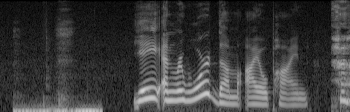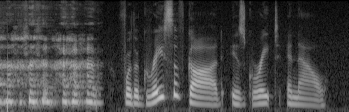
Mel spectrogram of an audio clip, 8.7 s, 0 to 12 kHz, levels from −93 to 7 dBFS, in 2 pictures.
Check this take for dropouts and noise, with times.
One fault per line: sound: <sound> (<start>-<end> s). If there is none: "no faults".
sound: breath (0.2-1.3 s)
sound: laugh (4.1-5.7 s)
